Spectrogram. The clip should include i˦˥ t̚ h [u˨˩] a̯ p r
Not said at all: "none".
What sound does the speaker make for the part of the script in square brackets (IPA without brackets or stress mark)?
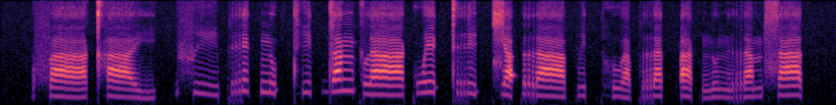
u˨˩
